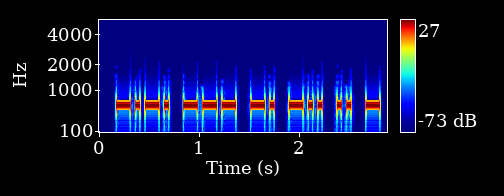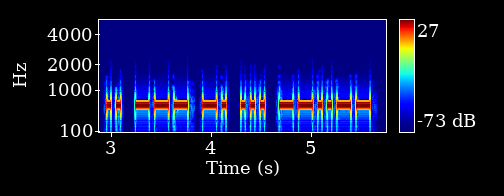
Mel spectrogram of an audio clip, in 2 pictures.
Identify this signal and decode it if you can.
Morse code, heard as a keyed tone, about 25 wpm, 600 Hz. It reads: CONDITIONS,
